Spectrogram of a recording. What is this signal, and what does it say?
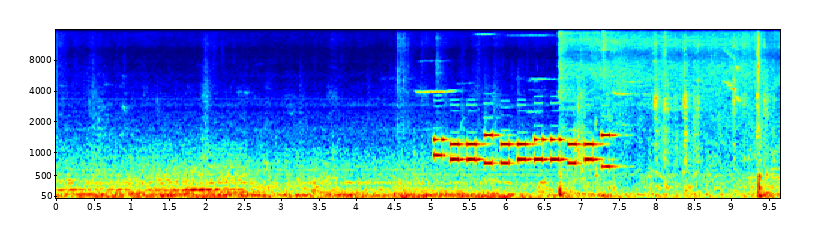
DTMF, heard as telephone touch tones, dialled by machine, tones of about 110 ms, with room echo and the noise inside a bus. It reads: 07764788473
